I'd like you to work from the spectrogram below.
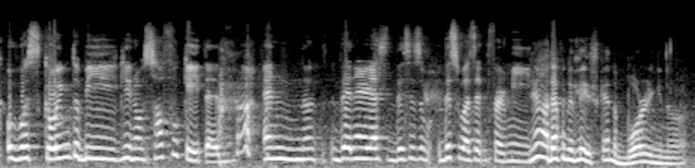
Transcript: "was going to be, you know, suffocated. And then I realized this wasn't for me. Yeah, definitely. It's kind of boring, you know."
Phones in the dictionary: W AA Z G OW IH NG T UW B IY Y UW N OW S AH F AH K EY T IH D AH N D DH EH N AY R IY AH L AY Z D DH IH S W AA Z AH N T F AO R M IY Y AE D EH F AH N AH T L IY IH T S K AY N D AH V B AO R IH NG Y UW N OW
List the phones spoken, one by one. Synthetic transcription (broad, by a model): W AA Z G OW IH NG T UW B IY Y UW N OW S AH F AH K EY T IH D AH N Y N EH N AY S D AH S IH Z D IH S W AA Z AH N T F AO R M IY Y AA D EH F AH N AH T L IY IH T S K AY N D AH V B AO R IH NG Y UW N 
